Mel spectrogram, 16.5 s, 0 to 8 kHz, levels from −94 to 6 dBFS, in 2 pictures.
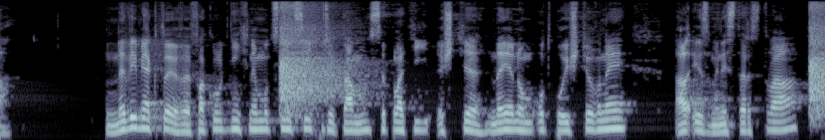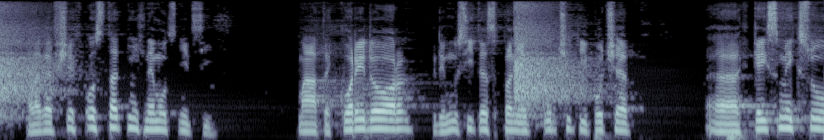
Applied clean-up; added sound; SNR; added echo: classical method spectral subtraction.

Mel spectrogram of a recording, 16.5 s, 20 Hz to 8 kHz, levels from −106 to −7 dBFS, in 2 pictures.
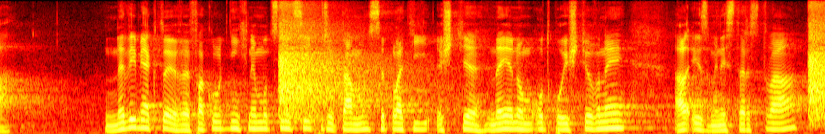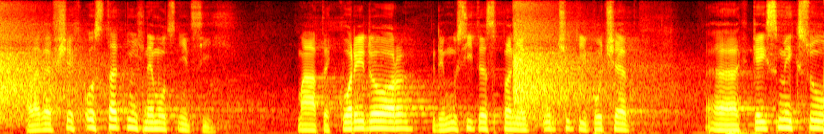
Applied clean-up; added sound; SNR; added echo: none; Clapping; 9 dB; none.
